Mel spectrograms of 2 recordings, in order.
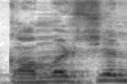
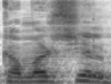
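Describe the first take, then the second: First: The first vowel is an open 'aw' sound. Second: The first vowel is a short 'uh' sound. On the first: The speaker calls it wrong. "कॉमर्शियल नहीं बोल के" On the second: The speaker calls it right. "Which is the right way to pronounce it"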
